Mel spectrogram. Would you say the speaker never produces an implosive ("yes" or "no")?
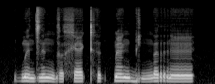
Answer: no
